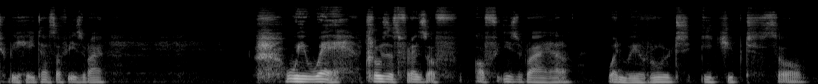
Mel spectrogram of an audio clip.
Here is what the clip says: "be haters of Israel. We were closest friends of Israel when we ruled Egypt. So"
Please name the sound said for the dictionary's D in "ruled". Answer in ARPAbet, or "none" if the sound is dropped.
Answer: D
